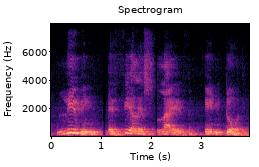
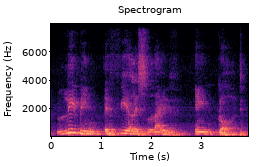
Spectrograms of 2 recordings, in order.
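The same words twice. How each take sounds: The two takes are said the same way.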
